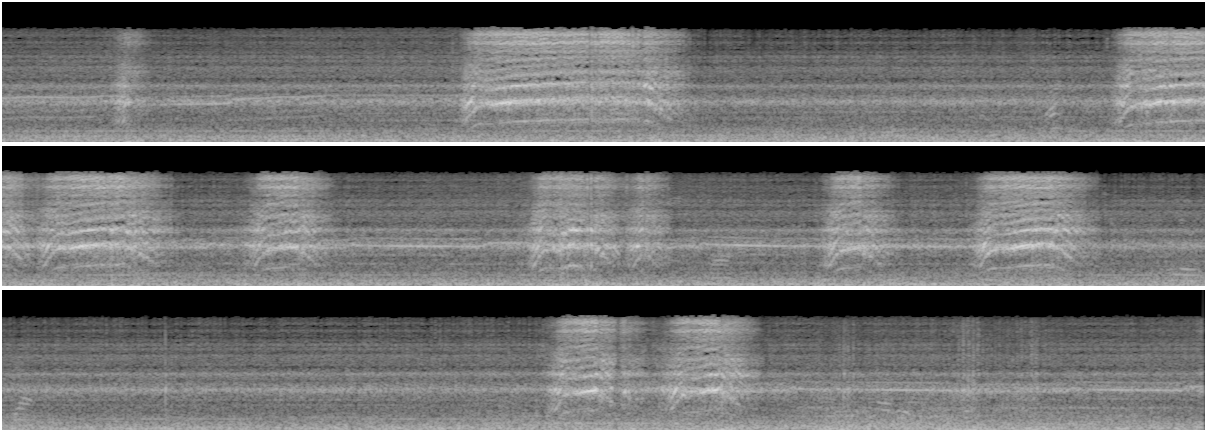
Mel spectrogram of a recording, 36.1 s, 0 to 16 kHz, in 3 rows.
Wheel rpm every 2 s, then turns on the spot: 0, 0, 100, 30, 0, 50, 80, 30, 30, 10, 40, 40, 0, 0, 20, 60, 10, 10.
18-20 32-34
